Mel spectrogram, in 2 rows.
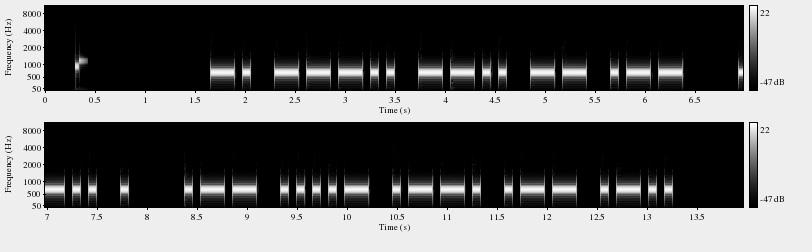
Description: Morse code, heard as a keyed tone, about 15 wpm, 700 Hz. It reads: N8ZMW DE W4PWL
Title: USA Callsign DE Callsign - 5 Characters - 15wpm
